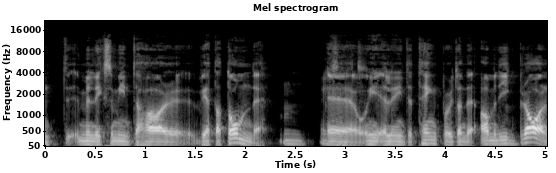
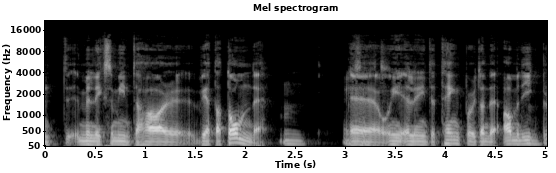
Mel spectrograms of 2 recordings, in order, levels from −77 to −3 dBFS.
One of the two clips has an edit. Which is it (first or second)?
first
